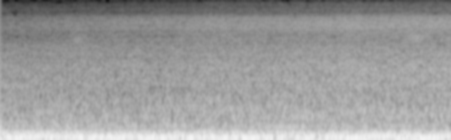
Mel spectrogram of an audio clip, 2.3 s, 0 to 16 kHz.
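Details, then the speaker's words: Rebuilt 1955 Chevy V8 with stock parts, a 180 thermostat and 6 psi oil pressure, after cam break-in. A deep, steady burble with even pulses and no knock is normal running, though it shows some black smoke and the reman alternator is suspected of losing voltage. "All right, cams broke in. Now that's the way they're supposed to sound."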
